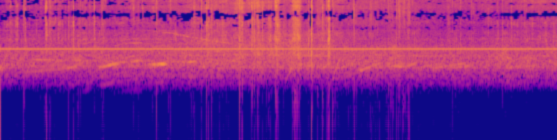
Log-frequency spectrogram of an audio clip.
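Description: A few light clicks and taps from hands working on parts under a car's open hood, most of them about two to four seconds in, over a faint background with a steady high-pitched tone and faint short chirps.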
